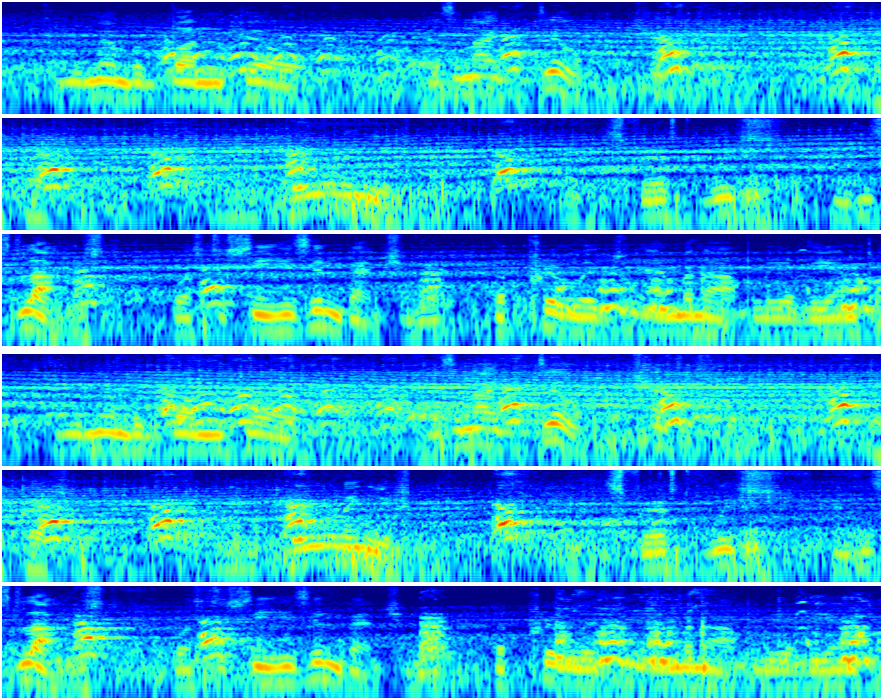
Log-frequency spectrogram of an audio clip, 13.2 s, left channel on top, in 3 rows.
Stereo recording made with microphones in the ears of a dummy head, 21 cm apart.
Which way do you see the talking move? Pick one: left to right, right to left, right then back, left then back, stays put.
right then back.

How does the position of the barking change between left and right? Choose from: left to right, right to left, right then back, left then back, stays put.
left then back.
